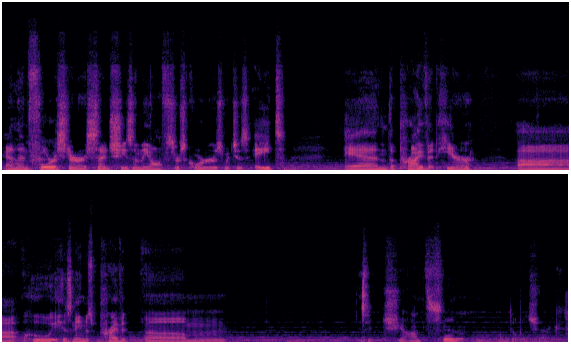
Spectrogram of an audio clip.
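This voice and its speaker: A man running a tabletop roleplaying game, narrating and explaining casually in a halting way. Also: fairly low pitch, lively intonation, over music. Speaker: game master.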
